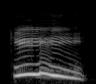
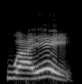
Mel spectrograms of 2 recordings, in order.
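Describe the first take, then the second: First: It starts with a k sound, like key. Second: It starts with a kw sound. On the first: The speaker calls it right. "the word Q U A Y is pronounced ki" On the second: The speaker calls it wrong. "Do you say Kuaye or kuaya or kue"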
